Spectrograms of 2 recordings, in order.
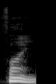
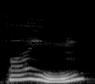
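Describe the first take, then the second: First: It sounds neutral. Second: It sounds doubtful and hesitant. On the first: It means okay. "Neutral में हम use करते हैं ओके।" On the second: It shows hesitation. "Intonation doubt और hesitation को represent करता है।"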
